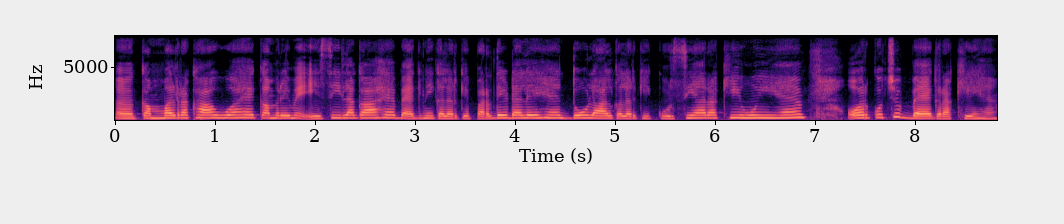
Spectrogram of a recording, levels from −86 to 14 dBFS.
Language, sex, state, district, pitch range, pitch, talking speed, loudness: Hindi, female, Bihar, Saran, 215-255 Hz, 245 Hz, 195 wpm, -16 LUFS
